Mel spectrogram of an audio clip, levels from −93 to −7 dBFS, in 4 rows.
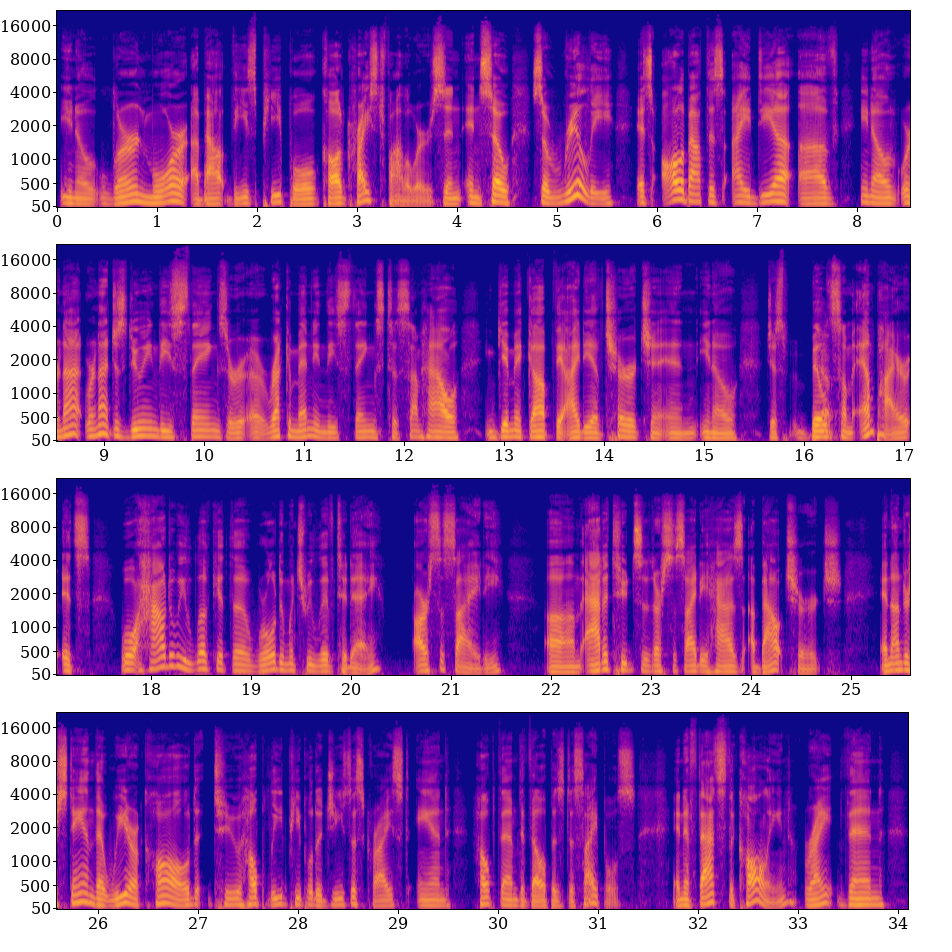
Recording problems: none

